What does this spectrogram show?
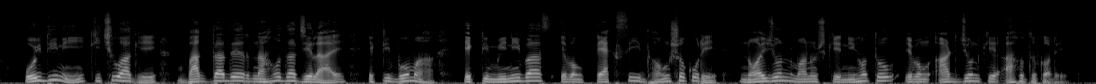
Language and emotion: Bengali, neutral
